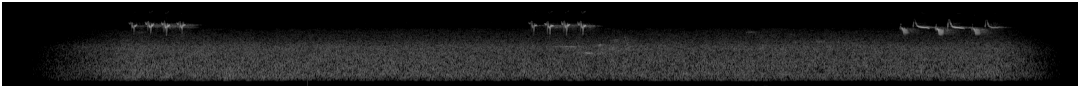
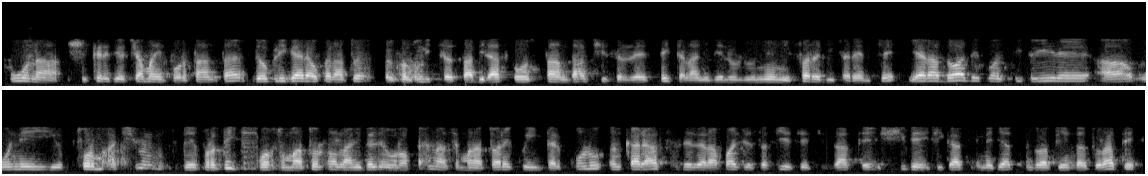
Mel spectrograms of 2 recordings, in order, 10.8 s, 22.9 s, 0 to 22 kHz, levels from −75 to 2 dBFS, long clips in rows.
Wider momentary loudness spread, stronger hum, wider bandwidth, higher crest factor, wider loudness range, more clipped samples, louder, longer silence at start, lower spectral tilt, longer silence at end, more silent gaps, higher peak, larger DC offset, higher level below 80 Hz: first, 14 LU vs 10 LU; neither; first, 18 kHz vs 3.7 kHz; about the same, 20 dB vs 18 dB; first, 7 LU vs 4 LU; neither; second, -34 LUFS vs -18 LUFS; first, 0.45 s vs 0.1 s; second, 4.5 dB/octave vs -6 dB/octave; first, 0.25 s vs 0.1 s; neither; second, -18 dBFS vs 0 dBFS; neither; second, under -90 dBFS vs -68 dBFS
